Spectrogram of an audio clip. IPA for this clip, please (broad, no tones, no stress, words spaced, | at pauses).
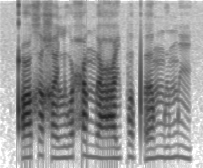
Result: qʼoxɐχɛ luħɨmɛ ʕipɐ pʼɐ mɨmi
